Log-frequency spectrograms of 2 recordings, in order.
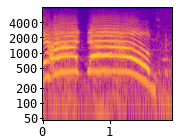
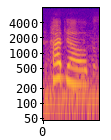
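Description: First: It is said loudly and energetically. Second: It is said quietly and listlessly.

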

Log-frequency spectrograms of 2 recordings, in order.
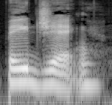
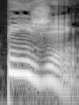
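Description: First: The j is a hard sound as in juice. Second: The j is a soft sound as in azure. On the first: The speaker calls it right. "we say J as in juice" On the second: The speaker calls it wrong. "not as in azure or leisure"

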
